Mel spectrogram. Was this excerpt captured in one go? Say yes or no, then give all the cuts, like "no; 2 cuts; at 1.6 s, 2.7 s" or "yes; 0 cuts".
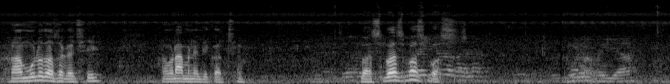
no; 1 cut; at 5.5 s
